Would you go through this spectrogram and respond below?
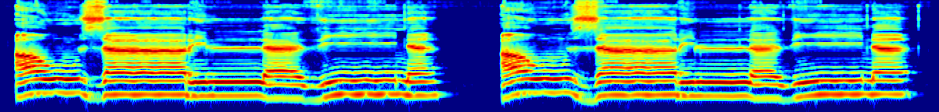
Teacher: Zina itu dibaca dengan panjang 2 harakat mad asli huruf ya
